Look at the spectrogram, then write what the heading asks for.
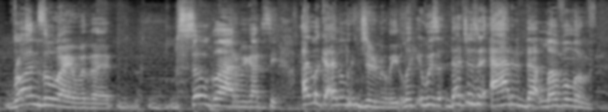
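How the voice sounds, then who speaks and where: Animated guy joking on a panel. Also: high-pitched, brisk, soft background music. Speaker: co-host of a film review show. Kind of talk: casual panel chat.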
